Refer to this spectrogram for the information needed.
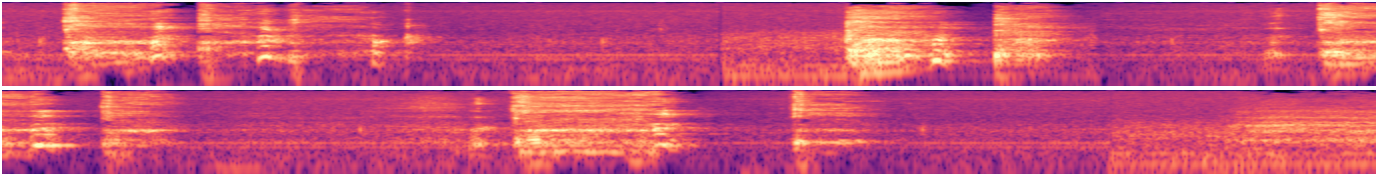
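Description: An adult woman coughs in a fit of harsh, barking bursts in repeated clusters.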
